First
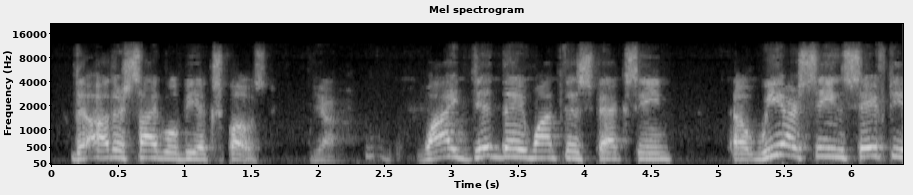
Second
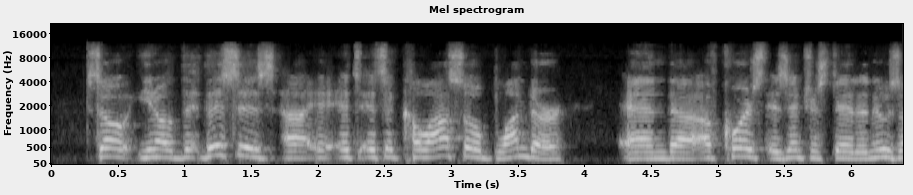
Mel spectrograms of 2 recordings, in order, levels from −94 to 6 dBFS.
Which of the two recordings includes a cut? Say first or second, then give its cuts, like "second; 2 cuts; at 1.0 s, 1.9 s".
second; 1 cut; at 5.4 s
